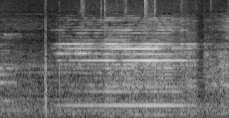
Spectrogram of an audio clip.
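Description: A single long held note, steady in pitch and rich in overtones, lasting about a second and a half. It starts just after a faint click about half a second in.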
